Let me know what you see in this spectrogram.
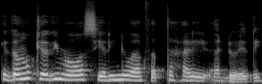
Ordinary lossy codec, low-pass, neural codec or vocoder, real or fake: none; none; codec, 44.1 kHz, 2.6 kbps, DAC; fake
